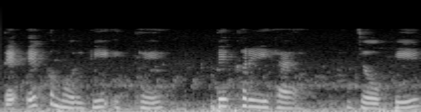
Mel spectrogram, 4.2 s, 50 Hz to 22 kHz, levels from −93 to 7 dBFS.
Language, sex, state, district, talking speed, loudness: Punjabi, female, Punjab, Pathankot, 115 wpm, -19 LUFS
